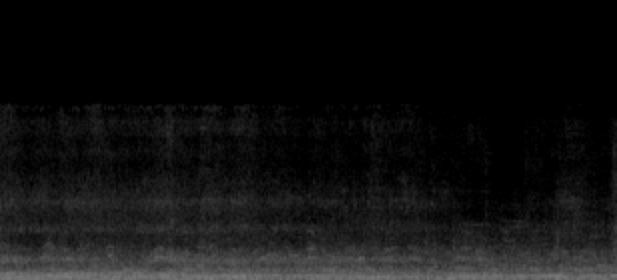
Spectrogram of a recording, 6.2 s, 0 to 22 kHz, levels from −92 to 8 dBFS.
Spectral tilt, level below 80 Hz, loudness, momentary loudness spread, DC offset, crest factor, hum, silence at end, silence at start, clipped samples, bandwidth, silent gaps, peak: -6 dB/octave; -64 dBFS; -50 LUFS; 3 LU; under 0.1%; 12 dB; none; 0 s; 0 s; under 0.1%; 14 kHz; none; -36 dBFS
